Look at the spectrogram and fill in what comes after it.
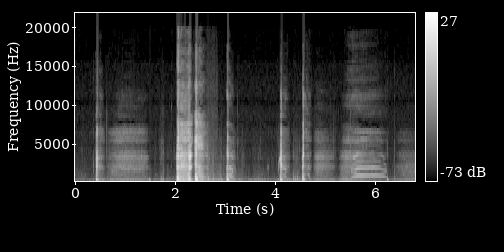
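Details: Asthmatic cough: about six dry, harsh coughs in short bouts, with a brief high-pitched squeaky sound near the end.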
